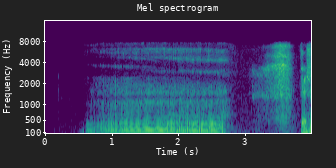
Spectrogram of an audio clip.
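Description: A man's voice making one long, raspy, wordless vocal noise lasting about two seconds, followed by a short breathy hiss.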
